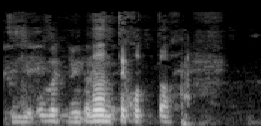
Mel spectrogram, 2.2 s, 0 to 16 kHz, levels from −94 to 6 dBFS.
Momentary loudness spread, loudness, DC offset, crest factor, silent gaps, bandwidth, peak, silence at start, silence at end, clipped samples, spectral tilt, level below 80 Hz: 18 LU; -21 LUFS; under 0.1%; 22 dB; none; 11 kHz; 0 dBFS; 0.1 s; 0.6 s; under 0.1%; -7.5 dB/octave; -50 dBFS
